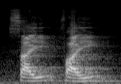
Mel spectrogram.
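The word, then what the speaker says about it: psi: स this is फाई P silent है सई चाई X मान लो X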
